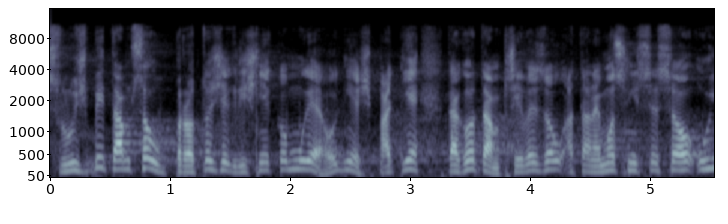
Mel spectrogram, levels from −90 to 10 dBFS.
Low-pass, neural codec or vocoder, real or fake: 10.8 kHz; vocoder, 24 kHz, 100 mel bands, Vocos; fake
